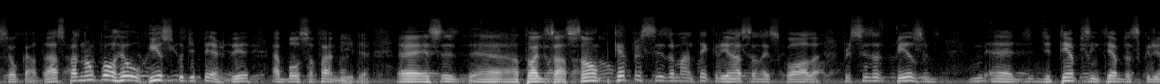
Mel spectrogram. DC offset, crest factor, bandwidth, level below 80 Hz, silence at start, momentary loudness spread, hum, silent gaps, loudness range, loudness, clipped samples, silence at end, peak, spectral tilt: under 0.1%; 18 dB; 10 kHz; -48 dBFS; 0 s; 12 LU; none; none; 5 LU; -24 LUFS; under 0.1%; 0 s; -6 dBFS; -7.5 dB/octave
